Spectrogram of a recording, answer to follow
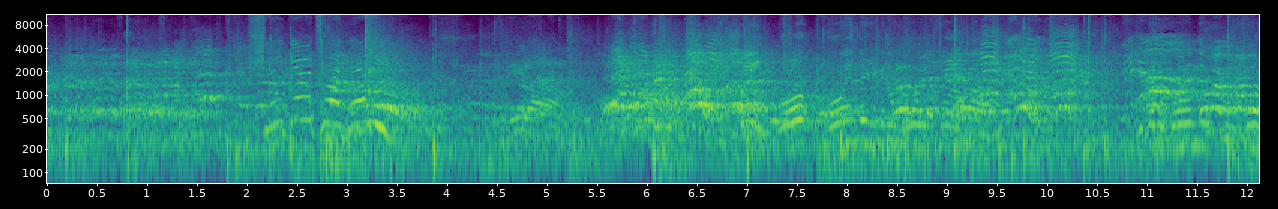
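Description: Basketball bouncing on a hardwood-style gym floor during play, with sharp thuds scattered through, amid voices of players and spectators in the hall.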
